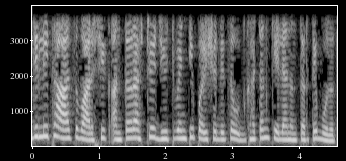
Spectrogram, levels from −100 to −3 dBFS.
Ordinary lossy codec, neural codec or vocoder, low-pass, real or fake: none; none; 3.6 kHz; real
